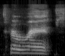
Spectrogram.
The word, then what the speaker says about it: Taramps: Terry what is it say it again toe ramps to ramps y'all so that's how I say it but just because Damian is here I have to say it like that so I am a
